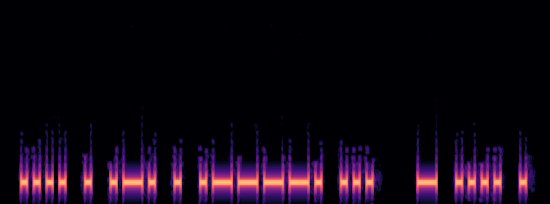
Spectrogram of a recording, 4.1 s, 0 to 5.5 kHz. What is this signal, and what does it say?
Morse code, heard as a keyed tone, about 25 wpm, 600 Hz. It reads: HERE'S THE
